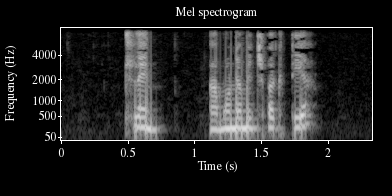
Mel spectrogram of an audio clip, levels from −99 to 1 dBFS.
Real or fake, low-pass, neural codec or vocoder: real; 7.2 kHz; none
